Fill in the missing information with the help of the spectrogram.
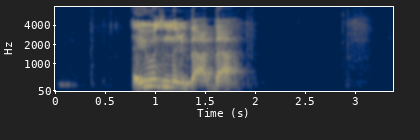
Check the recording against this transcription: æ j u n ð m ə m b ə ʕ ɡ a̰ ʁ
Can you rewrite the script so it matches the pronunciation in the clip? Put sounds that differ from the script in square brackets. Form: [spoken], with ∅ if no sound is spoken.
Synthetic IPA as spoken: æ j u [∅] ð m ə [n] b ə ʕ [b] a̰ [ʕ]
